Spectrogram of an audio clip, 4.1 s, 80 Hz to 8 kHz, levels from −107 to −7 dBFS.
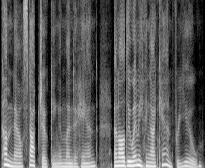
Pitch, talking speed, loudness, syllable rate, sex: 180 Hz, 235 wpm, -18 LUFS, 5.1 syllables/s, female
